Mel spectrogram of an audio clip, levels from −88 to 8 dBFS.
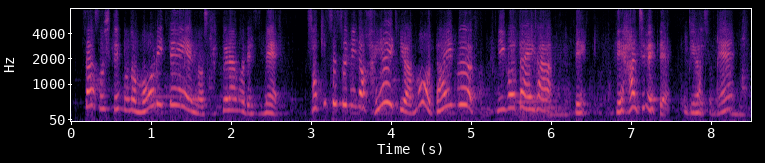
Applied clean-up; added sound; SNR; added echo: neural separator model SepFormer DNS4.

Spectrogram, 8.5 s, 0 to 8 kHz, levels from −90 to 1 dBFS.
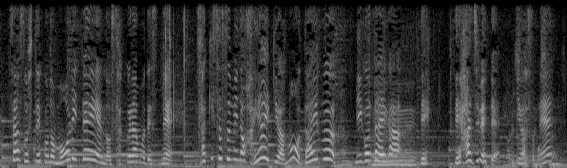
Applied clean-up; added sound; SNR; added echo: none; none; none; none.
